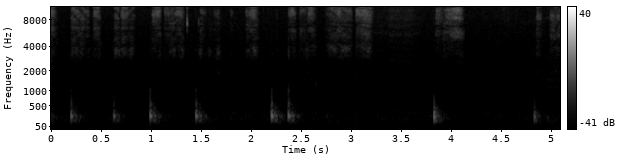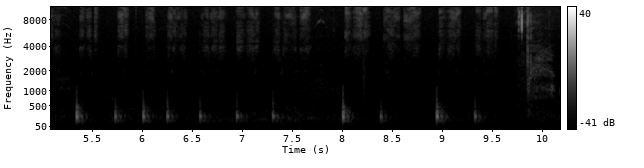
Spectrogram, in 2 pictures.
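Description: Marker writing on a whiteboard: a faint run of short, irregular squeaks and taps, one with each pen stroke, with a pause of about a second and a half near the middle.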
